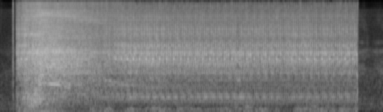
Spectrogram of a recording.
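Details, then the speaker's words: Mazda Miata petrol engine revved with the hood open, giving a distinct metallic rattle from the top of the engine. It appeared after hard engine braking on a steep decline stressed the belt and a check engine light came on. "I started revving the car and I noticed a new sound I have a very distinct metallic rattle coming from the top of the car when I rev it"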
